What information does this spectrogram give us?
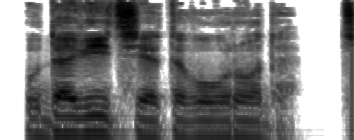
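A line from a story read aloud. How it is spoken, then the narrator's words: Quiet unrecognizable rasp. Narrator (Russian): тихо прохрипел я, даже не узнавая собственного голоса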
